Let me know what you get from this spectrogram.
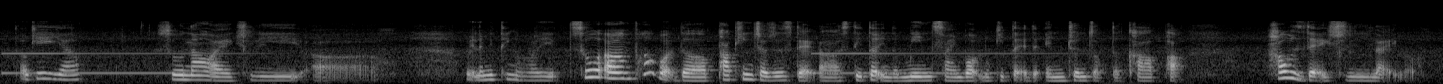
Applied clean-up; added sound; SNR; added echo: none; Alarm; 16 dB; none.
